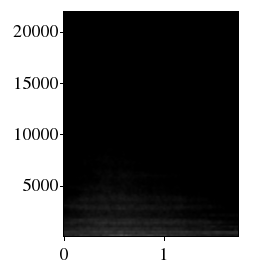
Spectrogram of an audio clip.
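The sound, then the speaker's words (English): A slow exhale through the mouth during a guided breathing exercise, a soft, faint breathy rush over a steady background tone. “Inhale through the nose. And exhale through the mouth.”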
